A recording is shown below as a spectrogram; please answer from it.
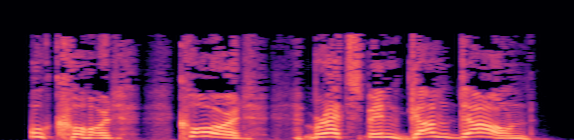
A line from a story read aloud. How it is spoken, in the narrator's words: Barbara Kincaid cried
